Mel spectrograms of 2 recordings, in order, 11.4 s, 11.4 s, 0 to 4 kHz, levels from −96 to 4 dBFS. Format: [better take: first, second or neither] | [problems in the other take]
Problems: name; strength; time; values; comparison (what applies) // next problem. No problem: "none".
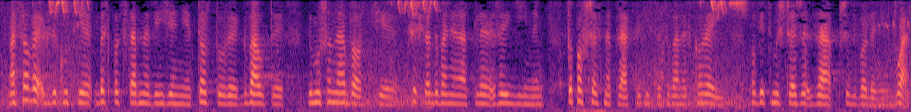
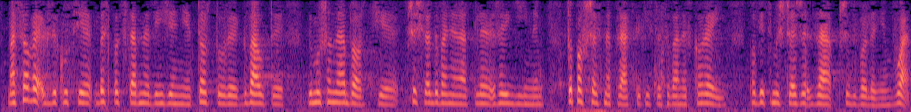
second | background sound (Chirp, tweet); 9 dB below the speech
